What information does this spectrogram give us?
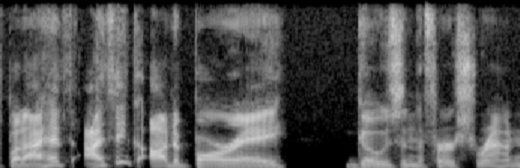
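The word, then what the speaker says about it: Adebawore: a daba and I found out that it's actually adibare so it's spelled like a dab of which honestly kind of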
